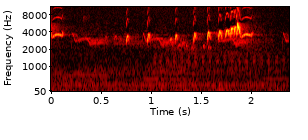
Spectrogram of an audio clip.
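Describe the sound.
A vermilion flycatcher gives a rapid series of sharp, high chirps and twitters. The notes come faster and louder toward the end, with no other sounds around them.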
